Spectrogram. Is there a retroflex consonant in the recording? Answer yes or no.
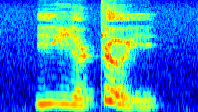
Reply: yes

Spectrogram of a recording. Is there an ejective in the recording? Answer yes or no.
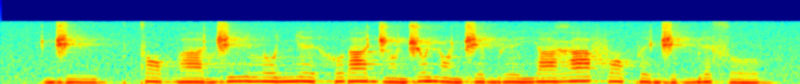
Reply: no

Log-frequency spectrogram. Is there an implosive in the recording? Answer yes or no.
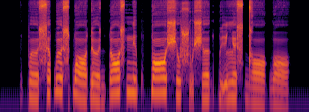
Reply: yes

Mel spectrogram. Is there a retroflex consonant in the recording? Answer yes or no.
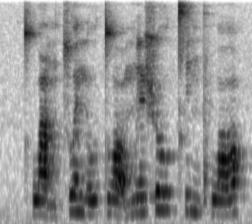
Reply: yes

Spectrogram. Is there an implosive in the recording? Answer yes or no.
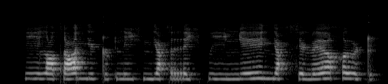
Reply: no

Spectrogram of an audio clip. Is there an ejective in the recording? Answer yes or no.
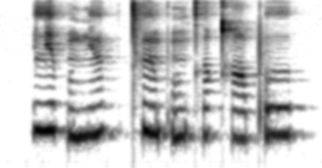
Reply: yes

